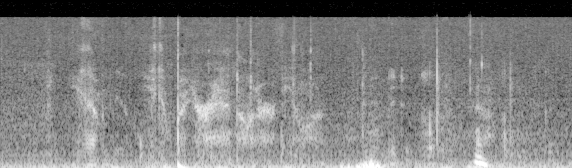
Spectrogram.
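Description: Quiet whispered speech, with a sharp click and a couple of low thumps.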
